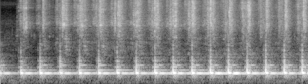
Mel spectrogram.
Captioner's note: drums pounding; rattles rattling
